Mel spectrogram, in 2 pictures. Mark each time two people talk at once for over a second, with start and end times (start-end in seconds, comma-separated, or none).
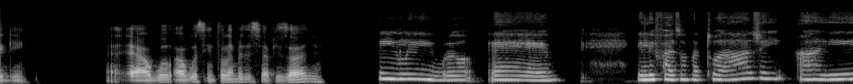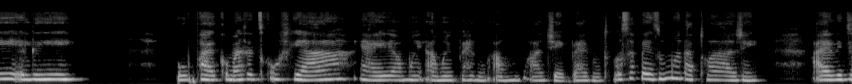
none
